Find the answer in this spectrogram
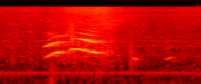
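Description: A single meow, about half a second long, starting about half a second in, rising then falling in pitch.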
